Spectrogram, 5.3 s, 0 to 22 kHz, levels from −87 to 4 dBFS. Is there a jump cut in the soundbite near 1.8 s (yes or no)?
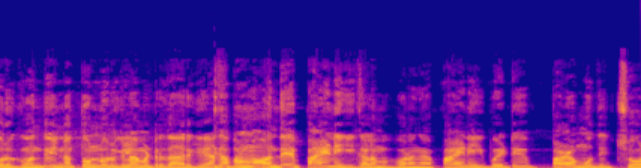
yes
